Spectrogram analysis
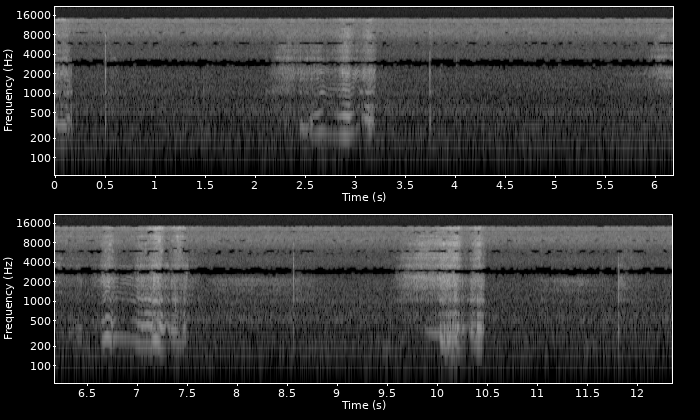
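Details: Man sleeping: soft irregular snoring, three faint snores with some fluttering over steady room hum; snoring.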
